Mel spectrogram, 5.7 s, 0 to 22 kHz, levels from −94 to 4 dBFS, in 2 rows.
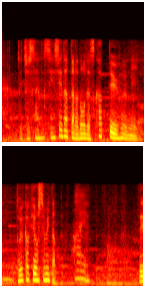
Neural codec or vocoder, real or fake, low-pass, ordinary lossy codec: codec, 16 kHz, 2 kbps, FunCodec, trained on Chinese and English, 25 frames a second; fake; 7.2 kHz; none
